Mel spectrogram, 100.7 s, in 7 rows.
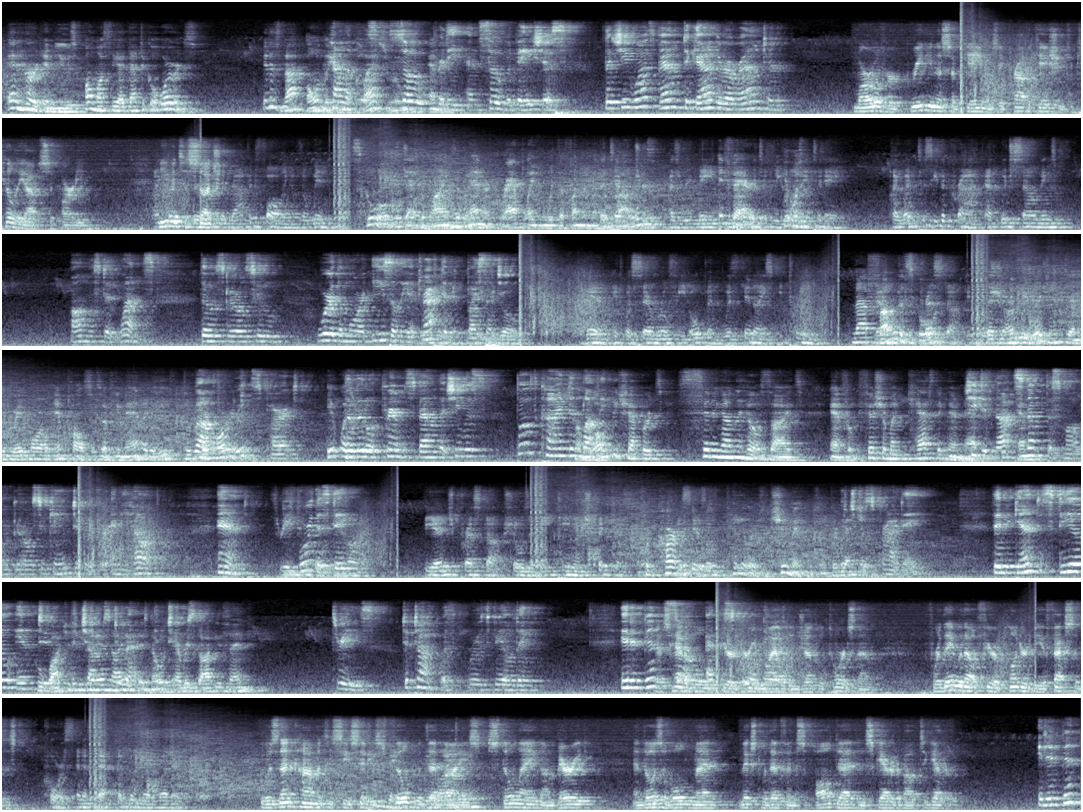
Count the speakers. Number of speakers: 4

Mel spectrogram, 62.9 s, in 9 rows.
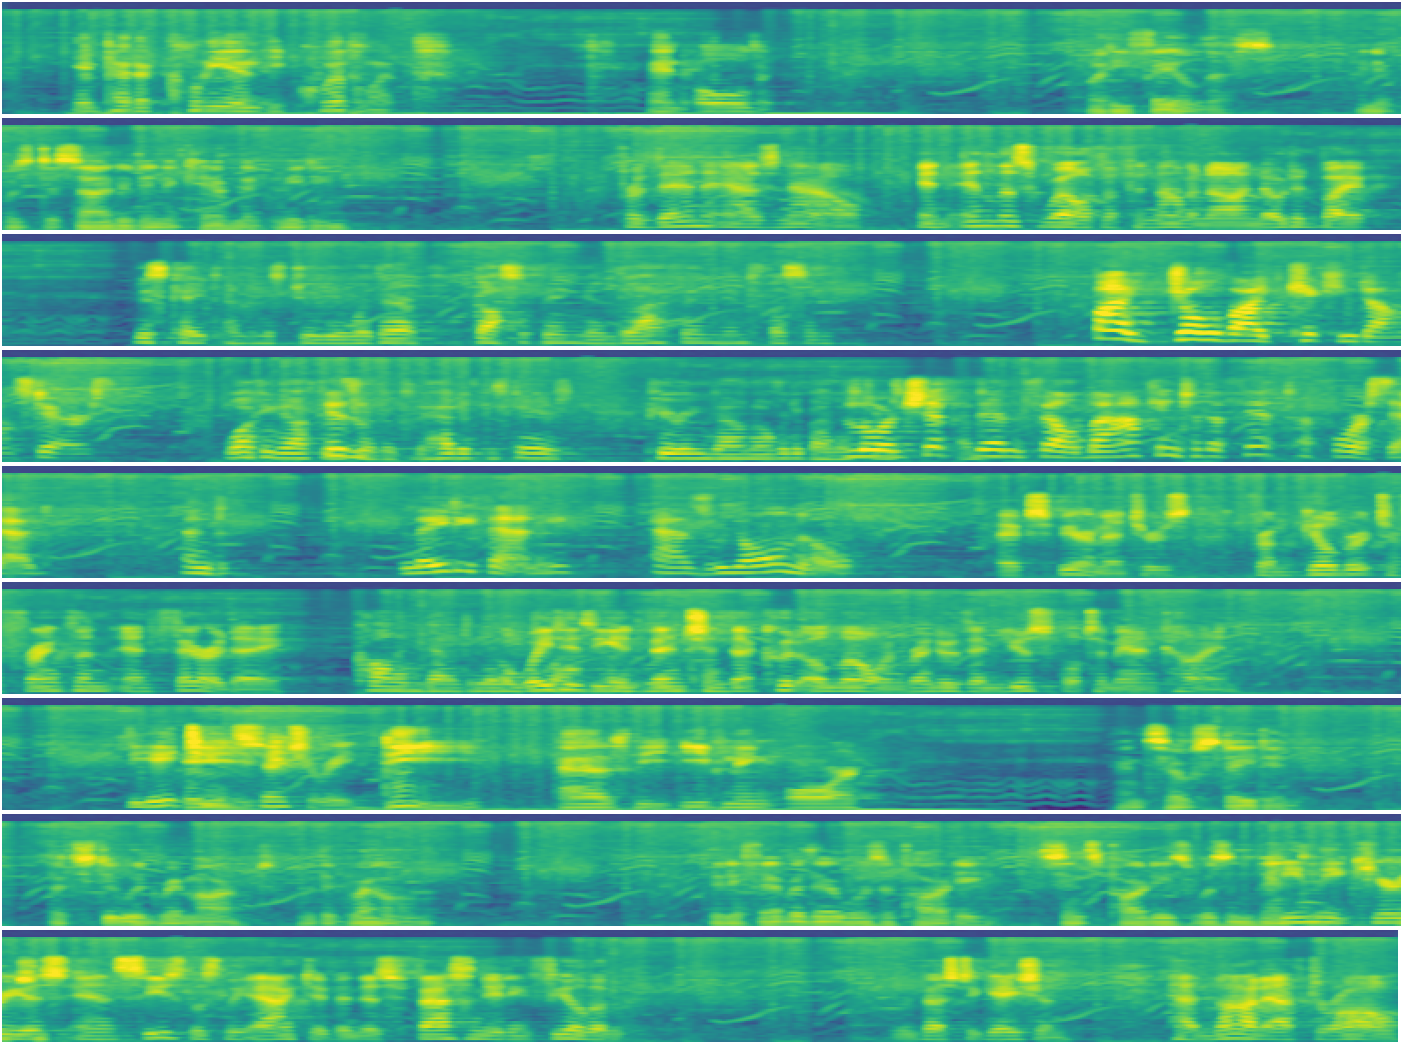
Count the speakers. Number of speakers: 5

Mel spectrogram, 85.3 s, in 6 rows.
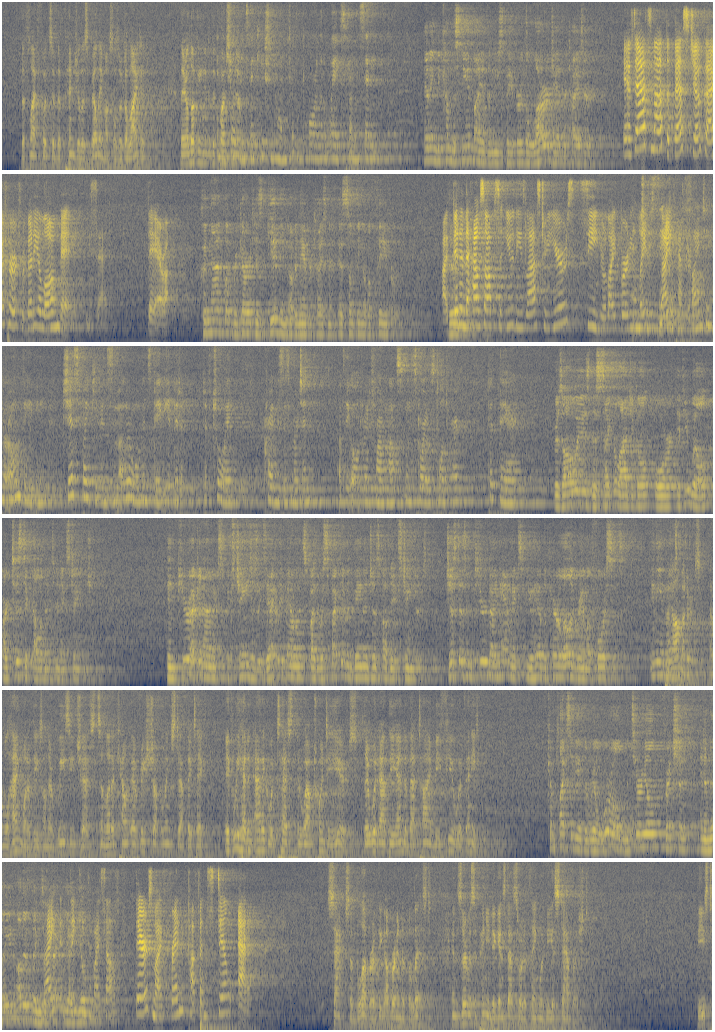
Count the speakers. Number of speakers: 4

